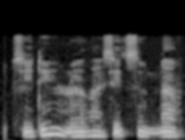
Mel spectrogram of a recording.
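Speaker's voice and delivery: usual speaking voice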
